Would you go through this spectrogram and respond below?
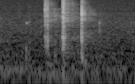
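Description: Short burst of three quick keystrokes on a computer keyboard, close and quiet, alone with no talking.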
